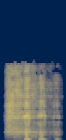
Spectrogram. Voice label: happy; skywrath mage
